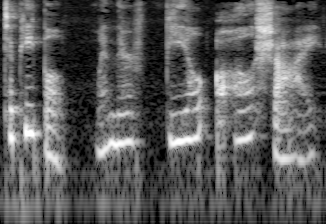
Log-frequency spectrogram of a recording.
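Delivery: soft hushed whisper. Acted. Reading to kids about shy feelings, gentle whisper. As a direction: breathe it out like a secret about shyness.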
